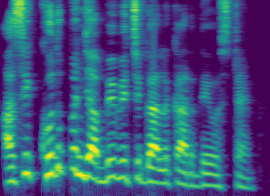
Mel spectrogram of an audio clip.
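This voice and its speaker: Lively young man. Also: fairly high pitch, brisk. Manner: emphatic, repetitive, mixing English phrases. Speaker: vlogger. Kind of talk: casual opinion rant to camera.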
